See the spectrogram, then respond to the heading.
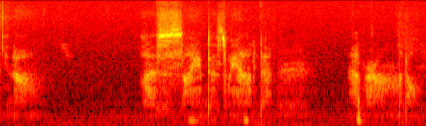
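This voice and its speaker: A woman whispering breathily in an ASMR sci-fi roleplay as a scientist studying her creation, speaking deliberately with pauses. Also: sharp tone, low-quality recording. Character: quietly rogue female scientist studying her engineered creation. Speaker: ASMR performer.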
